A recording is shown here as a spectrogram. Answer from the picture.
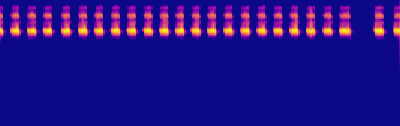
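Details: Crickets chirping on a good audio recorder: a quick, regular run of about twenty shrill, high chirps, then a brief half-second pause before the chirping resumes, with no other sounds present.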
